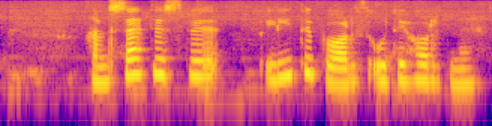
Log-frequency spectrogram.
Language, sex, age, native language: Icelandic, female, 12, Icelandic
